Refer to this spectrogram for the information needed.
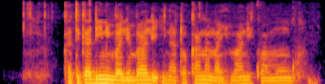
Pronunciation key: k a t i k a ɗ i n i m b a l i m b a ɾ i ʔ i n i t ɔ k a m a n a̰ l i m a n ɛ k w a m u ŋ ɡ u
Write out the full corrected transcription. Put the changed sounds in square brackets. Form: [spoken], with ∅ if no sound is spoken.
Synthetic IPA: k a t i k a ɗ i n i m b a l i m b a [l] i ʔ i n [a] t ɔ k a [n] a n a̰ [∅] i m a n [i] k w a m u ŋ ɡ u

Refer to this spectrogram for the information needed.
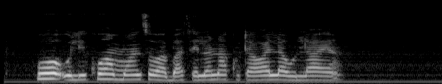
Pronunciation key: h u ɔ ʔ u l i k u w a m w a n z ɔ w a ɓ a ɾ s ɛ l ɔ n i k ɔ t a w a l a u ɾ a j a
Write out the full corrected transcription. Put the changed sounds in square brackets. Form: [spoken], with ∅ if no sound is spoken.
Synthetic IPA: h u ɔ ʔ u l i k u w a m w a n z ɔ w a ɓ a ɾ s ɛ l ɔ n [a] k [u] t a w a l a u [l] a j a

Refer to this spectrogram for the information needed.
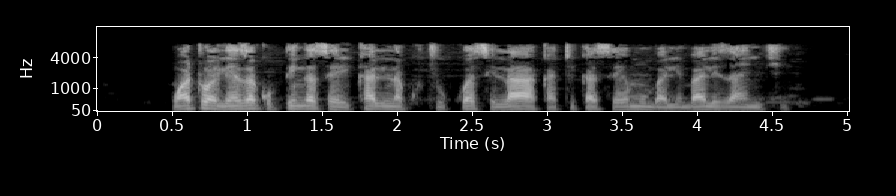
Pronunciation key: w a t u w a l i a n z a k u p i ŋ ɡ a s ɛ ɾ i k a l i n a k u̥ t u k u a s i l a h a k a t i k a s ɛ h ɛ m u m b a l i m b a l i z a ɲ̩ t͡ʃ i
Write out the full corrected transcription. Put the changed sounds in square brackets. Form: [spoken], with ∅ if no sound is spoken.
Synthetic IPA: w a t u w a l i a n z a k u p i ŋ ɡ a s ɛ ɾ i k a l i n a k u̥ [t͡ʃ] u k u a s i l a h a k a t i k a s ɛ h ɛ m u m b a l i m b a l i z a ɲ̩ t͡ʃ i

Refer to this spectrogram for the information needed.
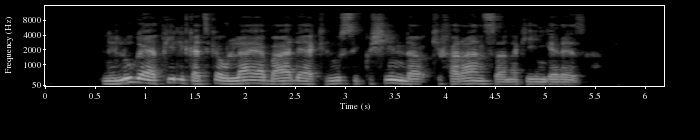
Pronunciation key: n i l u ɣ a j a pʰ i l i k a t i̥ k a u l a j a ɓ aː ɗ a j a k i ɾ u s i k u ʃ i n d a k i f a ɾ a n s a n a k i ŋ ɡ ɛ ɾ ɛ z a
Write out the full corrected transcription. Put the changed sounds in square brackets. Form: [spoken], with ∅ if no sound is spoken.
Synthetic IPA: n i l u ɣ a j a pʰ i l i k a t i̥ k a u l a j a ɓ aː ɗ a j a k i ɾ u s i k u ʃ i n d a k i f a ɾ a n s a n a k [iː] ŋ ɡ ɛ ɾ ɛ z a

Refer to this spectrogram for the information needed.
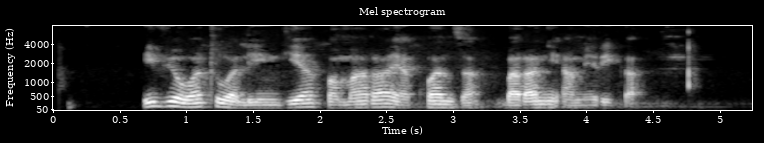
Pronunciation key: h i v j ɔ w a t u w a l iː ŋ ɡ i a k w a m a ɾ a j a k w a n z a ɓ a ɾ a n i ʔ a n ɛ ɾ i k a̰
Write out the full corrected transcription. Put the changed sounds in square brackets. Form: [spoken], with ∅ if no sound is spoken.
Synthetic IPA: h i v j ɔ w a t u w a l iː ŋ ɡ i a k w a m a ɾ a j a k w a n z a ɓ a ɾ a n i ʔ a [m] ɛ ɾ i k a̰

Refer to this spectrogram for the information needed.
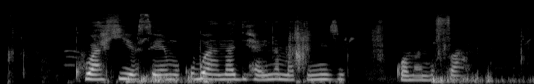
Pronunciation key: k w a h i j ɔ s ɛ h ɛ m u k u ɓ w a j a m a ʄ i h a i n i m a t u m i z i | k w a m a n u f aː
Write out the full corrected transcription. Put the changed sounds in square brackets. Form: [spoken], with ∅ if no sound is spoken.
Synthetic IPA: k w a h i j ɔ s ɛ h ɛ m u k u ɓ w a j a m a ʄ i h a i n [a] m a t u m i z i | k w a m a n u f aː

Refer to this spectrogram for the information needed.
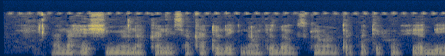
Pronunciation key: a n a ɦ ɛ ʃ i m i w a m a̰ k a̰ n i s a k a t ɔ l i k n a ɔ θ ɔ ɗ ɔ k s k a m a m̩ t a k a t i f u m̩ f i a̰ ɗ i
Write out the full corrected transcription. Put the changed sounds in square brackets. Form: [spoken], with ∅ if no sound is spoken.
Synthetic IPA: a n a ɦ ɛ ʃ i m i w a [n] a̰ k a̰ n i s a k a t ɔ l i k n a ɔ θ ɔ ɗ ɔ k s k a m a m̩ t a k a t i f u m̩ f i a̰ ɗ i

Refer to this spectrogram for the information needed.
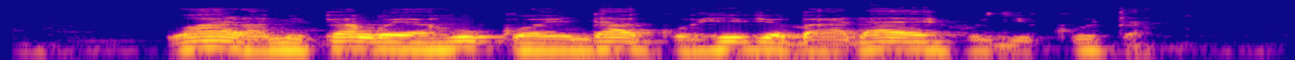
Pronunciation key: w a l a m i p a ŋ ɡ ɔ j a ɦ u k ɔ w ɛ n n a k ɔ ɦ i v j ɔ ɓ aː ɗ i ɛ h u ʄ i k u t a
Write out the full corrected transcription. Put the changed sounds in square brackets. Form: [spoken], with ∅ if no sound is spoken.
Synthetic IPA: w a l a m i p a ŋ ɡ ɔ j a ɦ u k ɔ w ɛ n [d] a k ɔ ɦ i v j ɔ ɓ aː ɗ [a] ɛ h u ʄ i k u t a

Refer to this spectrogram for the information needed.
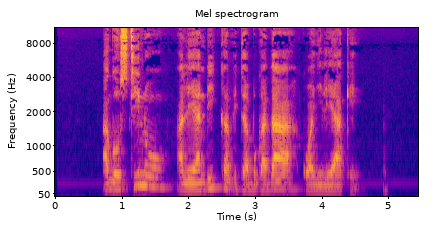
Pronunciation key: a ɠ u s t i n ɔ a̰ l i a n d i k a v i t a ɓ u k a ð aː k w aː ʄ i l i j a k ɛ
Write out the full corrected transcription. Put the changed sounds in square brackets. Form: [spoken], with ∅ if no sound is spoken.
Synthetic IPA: a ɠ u s t i n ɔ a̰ l i a n d i k a v i t a ɓ u k a ð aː k w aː ʄ i l i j a k ɛ

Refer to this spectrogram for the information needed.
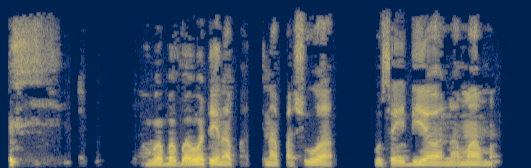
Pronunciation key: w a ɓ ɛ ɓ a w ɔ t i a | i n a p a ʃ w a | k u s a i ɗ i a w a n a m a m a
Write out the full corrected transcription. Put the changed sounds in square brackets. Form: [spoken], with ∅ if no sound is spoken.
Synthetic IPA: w a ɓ [a] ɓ a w ɔ t [ɛ] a | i n a p a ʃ [u] a | k u s a i ɗ i a w a n a m a m a

